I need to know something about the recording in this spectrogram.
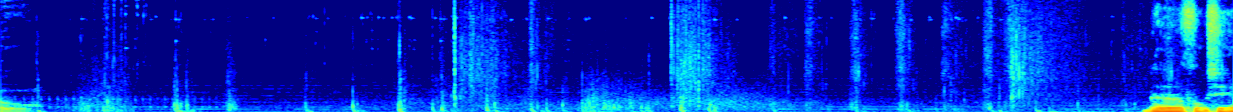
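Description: Footsteps crunch through grass and brush.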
